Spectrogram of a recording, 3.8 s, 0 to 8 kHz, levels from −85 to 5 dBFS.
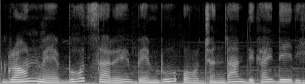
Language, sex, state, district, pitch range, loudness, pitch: Hindi, female, Arunachal Pradesh, Papum Pare, 190-225 Hz, -15 LUFS, 210 Hz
